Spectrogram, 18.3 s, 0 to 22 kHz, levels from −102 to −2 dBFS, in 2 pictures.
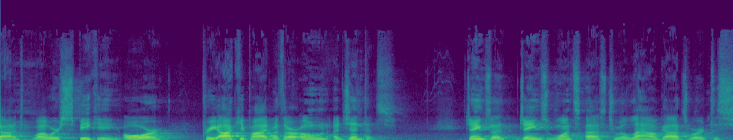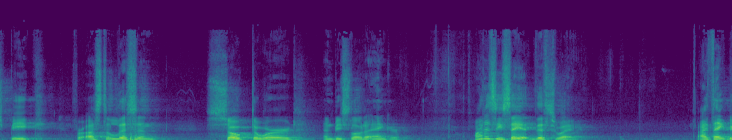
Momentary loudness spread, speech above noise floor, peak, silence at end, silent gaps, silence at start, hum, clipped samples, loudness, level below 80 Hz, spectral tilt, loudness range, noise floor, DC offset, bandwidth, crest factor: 15 LU; 39 dB; -8 dBFS; 0 s; none; 0 s; none; under 0.1%; -30 LUFS; -72 dBFS; -5.5 dB/octave; 5 LU; -68 dBFS; under 0.1%; 17.5 kHz; 22 dB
